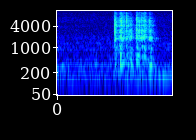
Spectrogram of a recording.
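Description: Near silence, then about a second in a short, rattling scrape as a glass is handled on the table, lasting under a second.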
